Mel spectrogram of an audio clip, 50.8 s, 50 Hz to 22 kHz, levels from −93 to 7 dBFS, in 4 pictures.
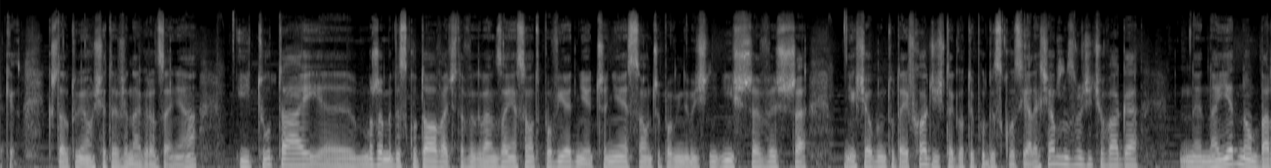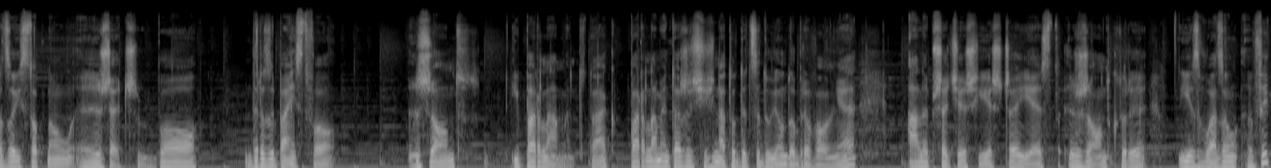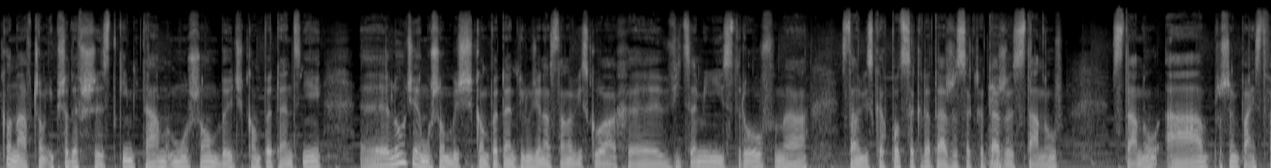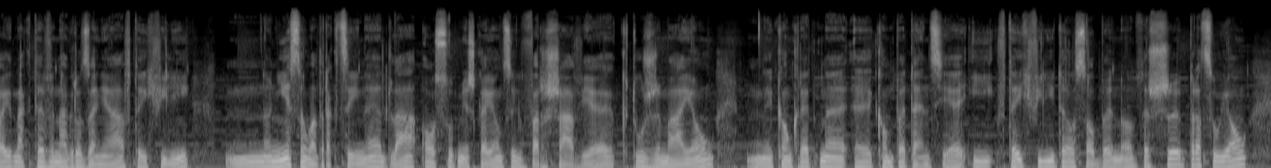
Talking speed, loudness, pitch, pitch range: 130 wpm, -31 LUFS, 105 Hz, 95-115 Hz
